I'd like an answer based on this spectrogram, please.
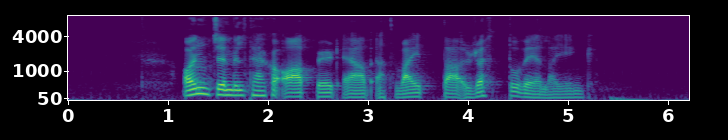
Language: Faroese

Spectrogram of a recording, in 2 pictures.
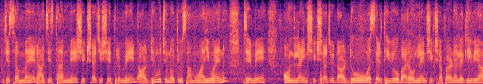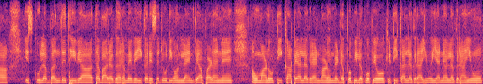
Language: Sindhi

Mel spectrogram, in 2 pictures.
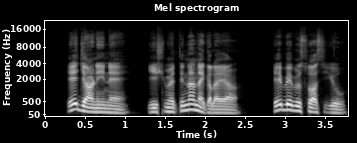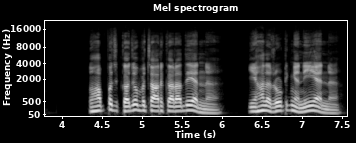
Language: Kangri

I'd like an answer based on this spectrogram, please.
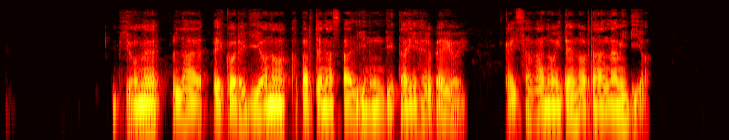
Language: Esperanto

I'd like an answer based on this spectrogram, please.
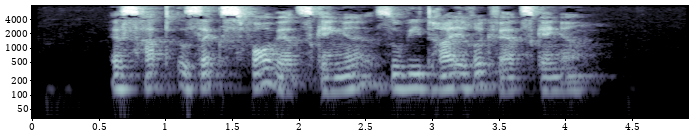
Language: German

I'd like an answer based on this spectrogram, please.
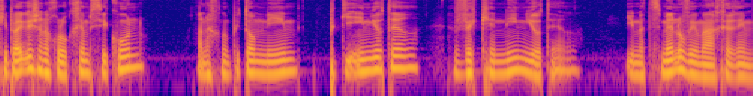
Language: Hebrew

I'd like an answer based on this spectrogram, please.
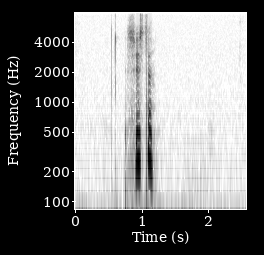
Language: Danish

